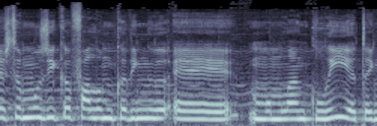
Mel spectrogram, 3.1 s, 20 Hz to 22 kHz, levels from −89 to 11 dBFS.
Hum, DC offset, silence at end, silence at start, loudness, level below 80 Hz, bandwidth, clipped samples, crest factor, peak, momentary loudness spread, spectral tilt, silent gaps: none; under 0.1%; 0 s; 0 s; -9 LUFS; -38 dBFS; 20 kHz; under 0.1%; 8 dB; 0 dBFS; 2 LU; -3.5 dB/octave; none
